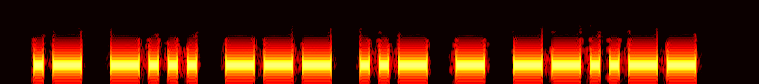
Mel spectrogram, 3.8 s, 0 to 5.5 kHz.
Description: Morse code, heard as a keyed tone, about 25 wpm, 600 Hz. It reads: ABOUT,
